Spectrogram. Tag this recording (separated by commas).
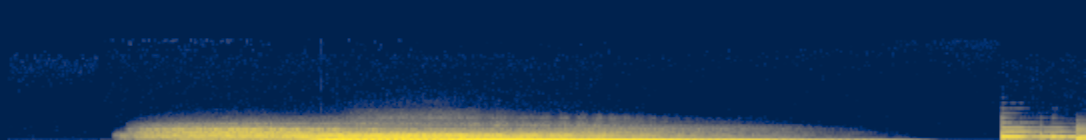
Ambient music, Music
